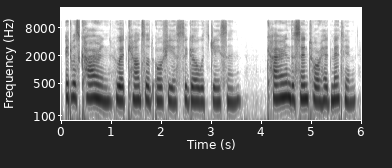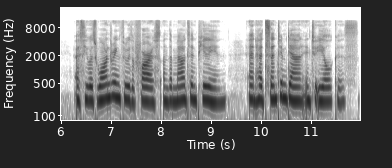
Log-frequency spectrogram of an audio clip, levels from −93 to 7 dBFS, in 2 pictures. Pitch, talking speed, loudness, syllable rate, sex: 215 Hz, 175 wpm, -16 LUFS, 4.9 syllables/s, female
